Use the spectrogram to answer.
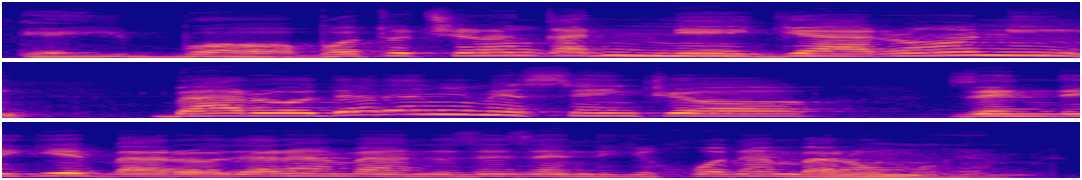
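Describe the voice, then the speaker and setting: An actor playing a carefree, teasing brother in a sitcom, nonchalant in manner. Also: male voice, a little high, animated, gravelly, fairly bright tone.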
